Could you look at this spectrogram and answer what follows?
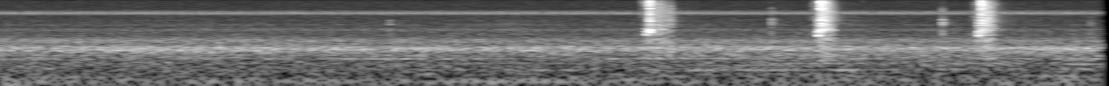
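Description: Three short, sharp scrapes of a knife blade worked at a small wood-burning camp stove, under a steady high insect drone.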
